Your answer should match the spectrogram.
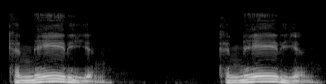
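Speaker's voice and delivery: "Canadian" slow, as kuh-NAY-dee-un; stressed second syllable. Shown as a demonstration. Teacher repeating the model word, "Canadian" with long NAY. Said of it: "So this word becomes".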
